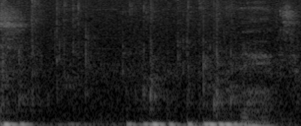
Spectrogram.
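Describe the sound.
Keys clatter on a computer keyboard as names are typed into a list, coming in short uneven bursts over a steady low hum.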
